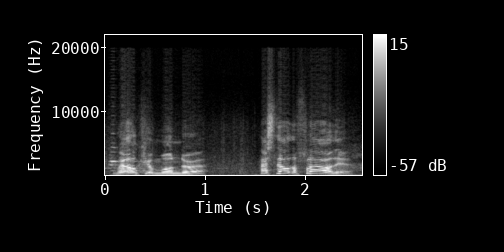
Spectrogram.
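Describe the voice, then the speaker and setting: A man's voice: sits high, wildly swooping pitch, brisk, over music. A man playing an imperious male fairy lord who gives solemn orders in Elizabethan verse. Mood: commanding.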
